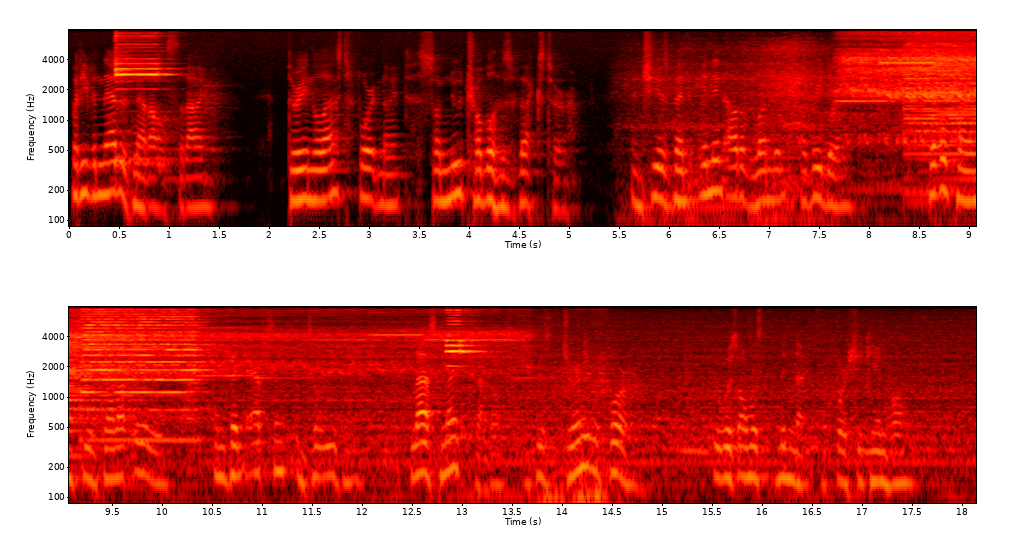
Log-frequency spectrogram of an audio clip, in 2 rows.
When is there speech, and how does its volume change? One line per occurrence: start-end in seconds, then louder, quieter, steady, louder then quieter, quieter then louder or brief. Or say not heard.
0.0-17.6 steady.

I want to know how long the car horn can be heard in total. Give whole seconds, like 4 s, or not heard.
4 s.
